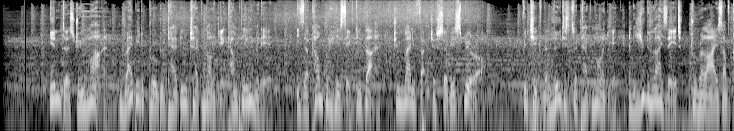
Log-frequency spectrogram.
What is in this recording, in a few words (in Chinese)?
英语男 工业人打印设备供应商宣传片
